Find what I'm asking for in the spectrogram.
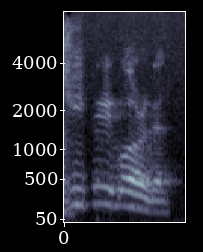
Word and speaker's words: JP Morgan: Bu Uluslararası Yatırım Bankası e, CHP Morgan nasıl okunuyor bilmiyorum. JP Morgan.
